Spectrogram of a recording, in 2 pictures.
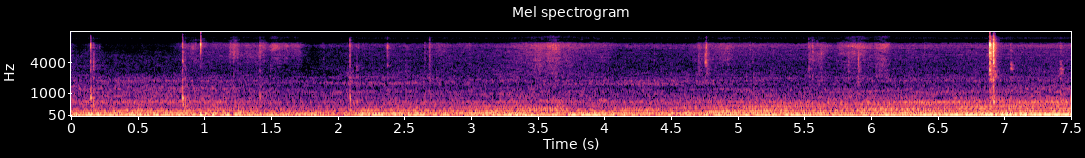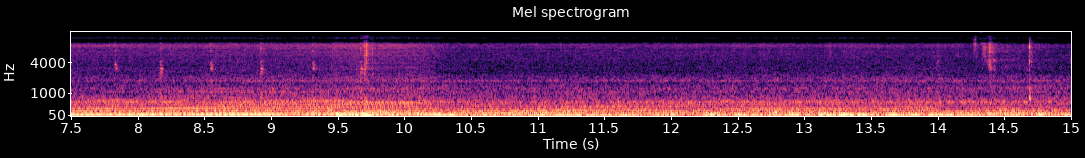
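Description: A car cruises along the road after its transmission was treated with Seafoam Transtune, giving a steady low engine and road rumble with faint clicks and small swells in tone, no talk.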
